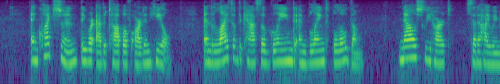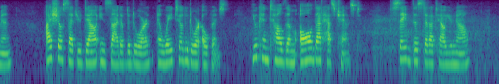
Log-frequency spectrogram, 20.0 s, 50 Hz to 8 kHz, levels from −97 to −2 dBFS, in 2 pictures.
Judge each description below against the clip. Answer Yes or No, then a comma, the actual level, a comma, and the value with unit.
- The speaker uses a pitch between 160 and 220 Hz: Yes, medium, 185 Hz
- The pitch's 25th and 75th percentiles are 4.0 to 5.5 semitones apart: No, average, 2.8 semitones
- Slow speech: No, average, 175 wpm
